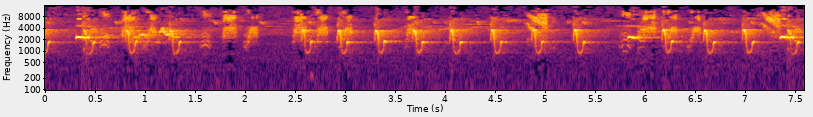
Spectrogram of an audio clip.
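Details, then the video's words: Drongo in energetic song, recorded for training other songbirds: a continuous fast series of rasping, buzzy notes with downward-hooked ends, broken by occasional thin, high whistles. "SUARA SRIGUNTING GACOR COCOK BUAT MASTERAN.burung lain akan ikut gacor"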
